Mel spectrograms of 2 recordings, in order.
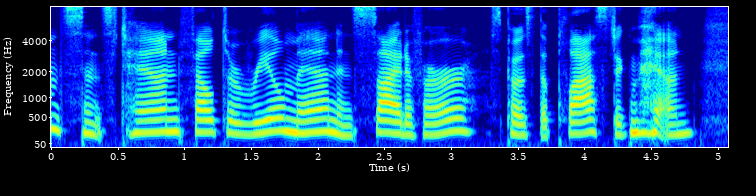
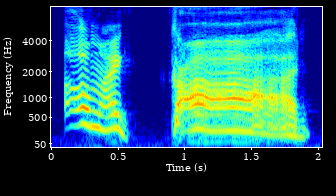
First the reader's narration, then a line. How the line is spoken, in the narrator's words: She screamed as she heavily came on her finger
